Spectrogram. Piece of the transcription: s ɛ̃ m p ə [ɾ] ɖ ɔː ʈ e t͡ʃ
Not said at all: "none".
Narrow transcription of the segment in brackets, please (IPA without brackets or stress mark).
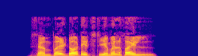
l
